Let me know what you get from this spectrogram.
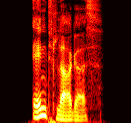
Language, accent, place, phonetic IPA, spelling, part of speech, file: German, Germany, Berlin, [ˈɛntˌlaːɡɐs], Endlagers, noun, De-Endlagers.ogg
- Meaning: genitive singular of Endlager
